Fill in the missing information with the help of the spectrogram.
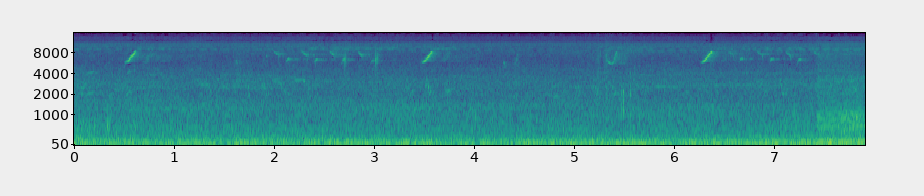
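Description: Birds calling: a short, sharp rising whistle repeated three times about three seconds apart, with softer chirps between, over a steady low rumble.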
